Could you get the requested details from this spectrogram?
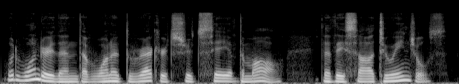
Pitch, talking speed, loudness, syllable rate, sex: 145 Hz, 235 wpm, -16 LUFS, 5.5 syllables/s, male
